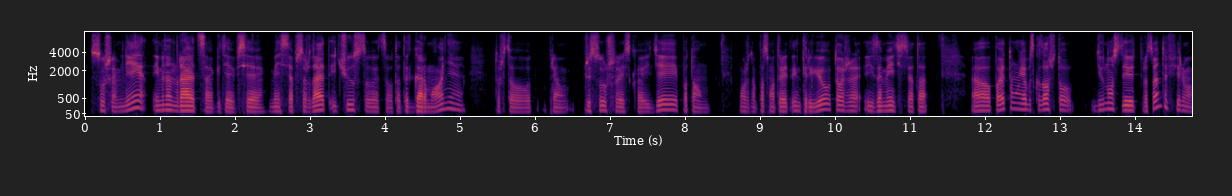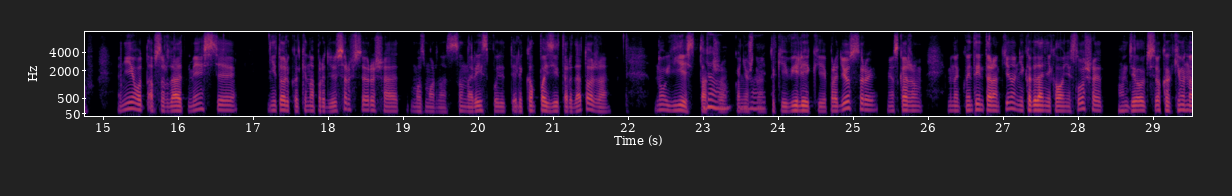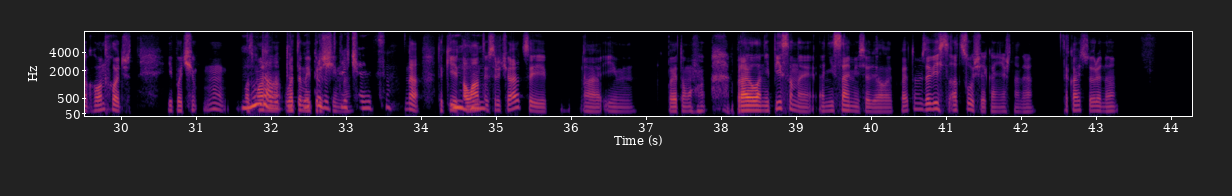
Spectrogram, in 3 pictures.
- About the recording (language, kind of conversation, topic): Russian, podcast, Как хороший саундтрек помогает рассказу в фильме?
- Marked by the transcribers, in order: tapping; chuckle; other background noise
